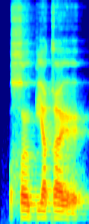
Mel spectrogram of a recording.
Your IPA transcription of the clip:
χ o pʲ əː q əː

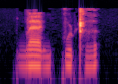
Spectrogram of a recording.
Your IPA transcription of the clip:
b æ ɡ kː u ʈʰ ə̤

